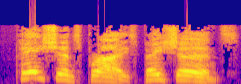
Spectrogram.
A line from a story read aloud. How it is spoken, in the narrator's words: Madison shouts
